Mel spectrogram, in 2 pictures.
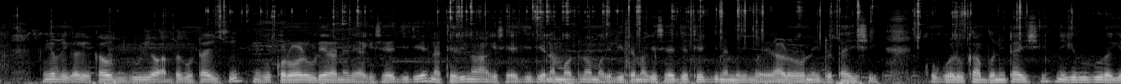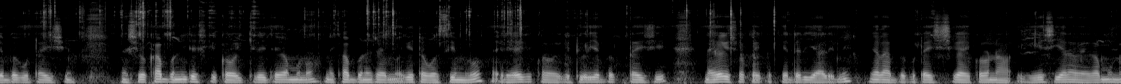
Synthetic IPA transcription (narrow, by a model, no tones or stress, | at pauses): neɣeðiɣaɣekaoðuðuɾiawabɛɣotaiʃineɣokɔɾwaɾeuɾeɾaneɾeaɣeʃɛd͡ʑiɾiɛnateɾinawa̰ɣḛʃɛ̰ɟiɾiḛnʔa̰mɔdonɔmaɣḛðietɛma̰ɣeʃ̬ɛd͡ʒatieɡinameɾimoḛɾaɾɔɾɔneidɔtaiʃḭkoɣo̰ɾeukabɔnitaiʃineɣeðuðuɾaɣiabɛɣotaiʃinaʃijɔkabɔniɾɛʃiɣekɔɾɔikeɾed͡ʒɛɣamonɔnekabɔnitaimoḛɣetaɣɔsimuɾoḛɾeaɣekɔɾɔɣeɣetueɾiabɛɣotaiʃinaiɣaɣeʃɔkaikakeɛdɛɾiaɾḛmineɣaðabɛɣotaiʃi̥ʃiɣaekɔɾɔnaiɣeɣeʃiaɾawɛɣamonɔ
